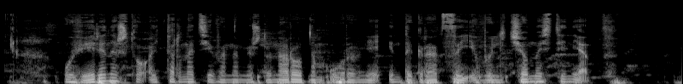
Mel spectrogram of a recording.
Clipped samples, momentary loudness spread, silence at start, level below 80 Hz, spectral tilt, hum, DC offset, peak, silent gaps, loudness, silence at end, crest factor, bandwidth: under 0.1%; 12 LU; 0.1 s; -36 dBFS; -5 dB/octave; none; under 0.1%; -6 dBFS; none; -25 LUFS; 0 s; 20 dB; 11.5 kHz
